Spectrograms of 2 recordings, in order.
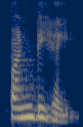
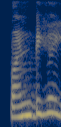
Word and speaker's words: பண்டிகை: பண்டிகை என்பதை சரியாக உச்சரிக்க வேண்டும் என்றால் பண்ட ஈகை என்பதே உண்மையில் சரியானது.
